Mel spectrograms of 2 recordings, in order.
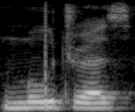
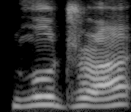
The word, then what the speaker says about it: mudra: It's not mudra, it's mudra. The is a soft.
